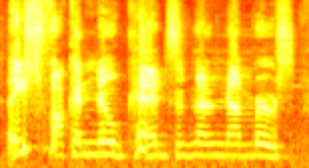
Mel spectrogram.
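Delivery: put-on high-pitched cranky old-timer voice; old get-off-my-lawn guy. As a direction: complain like an old man yelling at kids. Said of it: "like an old get off my fucking lawn guy".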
